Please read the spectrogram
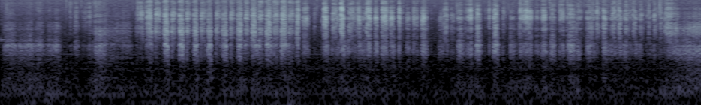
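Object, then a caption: Felt-tip marker on a thin paper sheet. A felt-tip marker held in the hand rubs back and forth over a thin printed paper coloring sheet lying flat, colouring in the shoes. After a soft, quiet start, rapid, uneven scratchy strokes begin at about two seconds, bright and papery. They continue in quick bursts to the end.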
